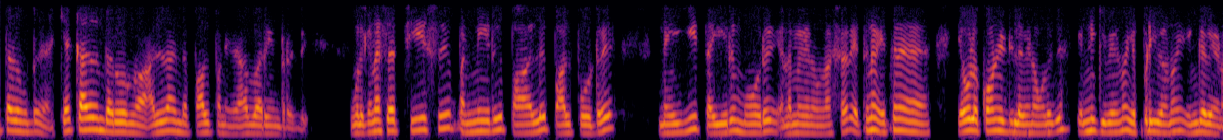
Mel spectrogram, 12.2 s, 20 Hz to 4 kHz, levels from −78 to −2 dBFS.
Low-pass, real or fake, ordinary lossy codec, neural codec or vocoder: 3.6 kHz; real; none; none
